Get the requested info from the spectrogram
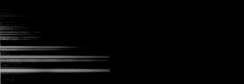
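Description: Bright bell-ding sound effect of a subscribe-button notification bell, struck just before and ringing out with several steady tones, fading until it cuts off about a second in.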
